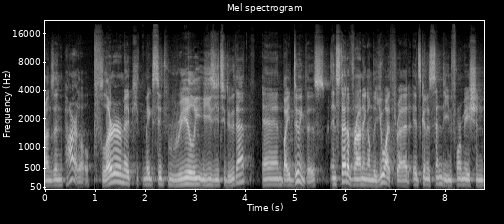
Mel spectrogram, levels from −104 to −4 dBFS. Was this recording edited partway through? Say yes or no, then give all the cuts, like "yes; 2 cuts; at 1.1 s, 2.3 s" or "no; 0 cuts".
yes; 3 cuts; at 1.0 s, 4.2 s, 5.7 s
